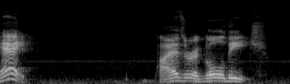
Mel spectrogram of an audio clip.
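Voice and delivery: curt sharp snap. Voicing an NPC who snaps around at a player: snapping sharply. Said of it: "one of them kinda snaps around and is like".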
